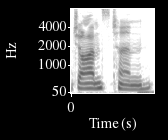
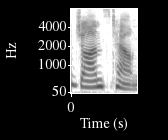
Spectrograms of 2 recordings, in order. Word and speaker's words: Johnstown: And I'm hoping it's not like Johnston, even though there's a W Johnston. – In it. So you know how sometimes East Coast things trend British in pronunciation? – Yeah. – Yeah. So I'm going to say Johnstown because we live in Texas.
